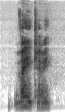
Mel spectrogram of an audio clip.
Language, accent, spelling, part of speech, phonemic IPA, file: French, Canada, vaincrez, verb, /vɛ̃.kʁe/, LL-Q150 (fra)-vaincrez.wav
- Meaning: second-person plural future of vaincre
